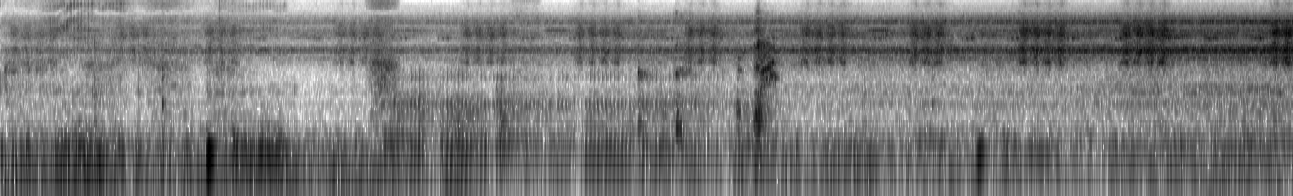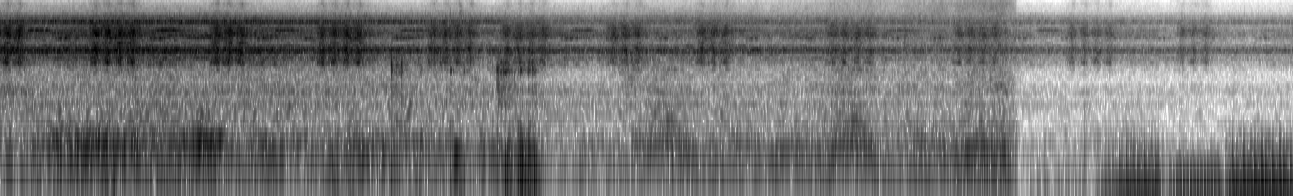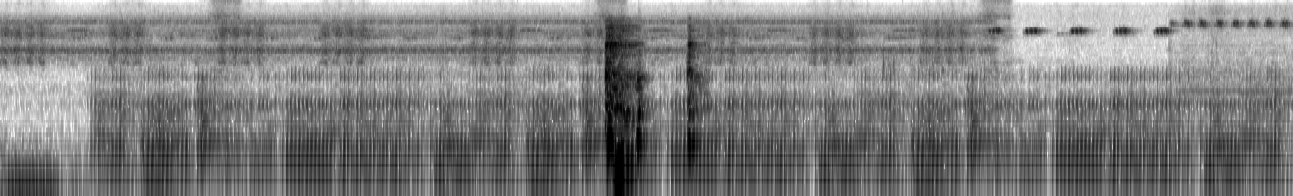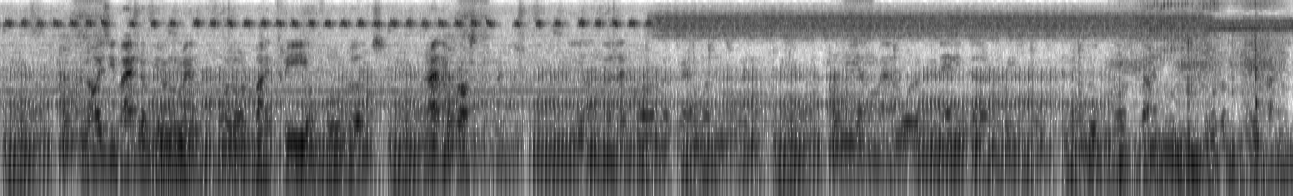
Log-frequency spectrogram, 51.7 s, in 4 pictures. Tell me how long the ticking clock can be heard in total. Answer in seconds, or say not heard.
not heard.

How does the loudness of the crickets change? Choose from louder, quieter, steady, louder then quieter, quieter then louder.
louder then quieter.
